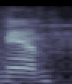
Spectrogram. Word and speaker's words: ma'am: to say Madam because when we pronounce it we just dropped the D oh Ma'am yes almost like Mom yeah you don't say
